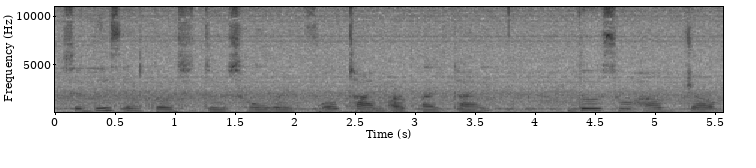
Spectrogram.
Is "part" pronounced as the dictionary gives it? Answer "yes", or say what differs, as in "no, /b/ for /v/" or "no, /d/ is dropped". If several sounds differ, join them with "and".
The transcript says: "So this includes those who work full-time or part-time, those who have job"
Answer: no, /b/ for /p/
